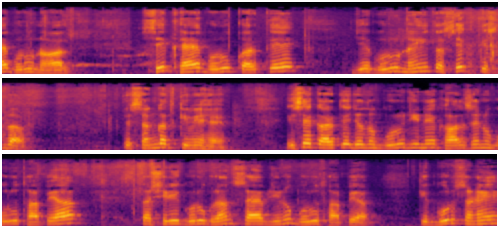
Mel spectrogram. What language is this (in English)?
Punjabi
